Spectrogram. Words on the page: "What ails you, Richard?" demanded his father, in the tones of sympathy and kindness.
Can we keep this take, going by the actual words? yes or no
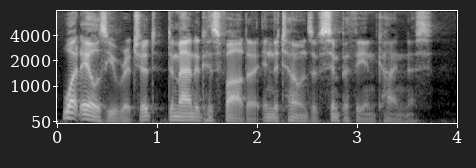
yes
